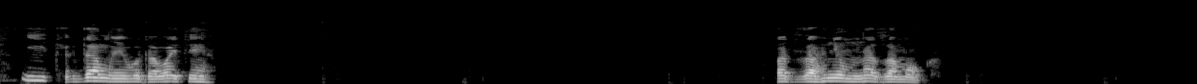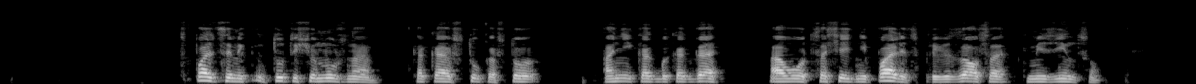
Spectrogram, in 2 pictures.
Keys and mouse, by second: 0.3 middle click, 1.5 middle click, 4.5 r, 6.8 click, 8.7 r, 9.8 click, 12.1-13.9 middle drag, 16.7 click, 17.5 r, 21.2 click, 21.9 click, 22.9 r.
